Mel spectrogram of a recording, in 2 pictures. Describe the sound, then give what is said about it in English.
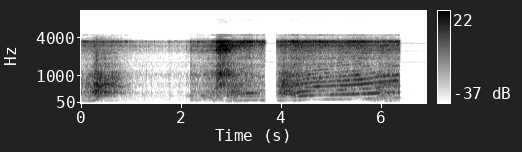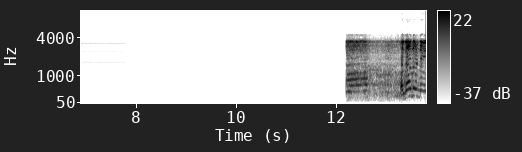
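An off-road racing truck at the Parker 425 roars in separate bursts with silences between them. In the middle burst its rasping engine note revs upward in bright, climbing harmonics. “featured off-road race in here in the Parker 425 that we've called before, the 57 of Beal. And this is a God is Awesome a racing truck.”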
